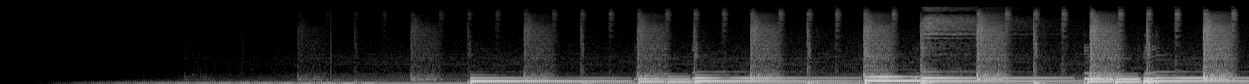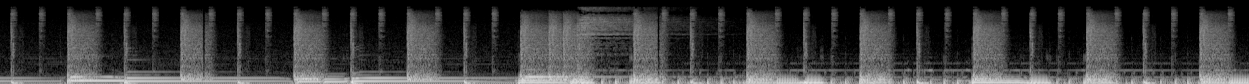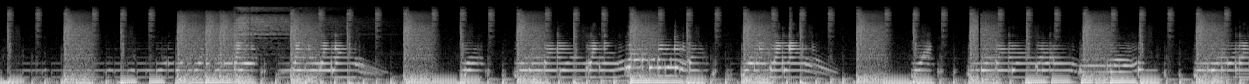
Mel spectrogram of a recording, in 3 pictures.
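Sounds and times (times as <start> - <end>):
funk music: 2.4 - 37.4.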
